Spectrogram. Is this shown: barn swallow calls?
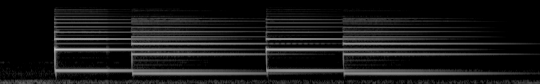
no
